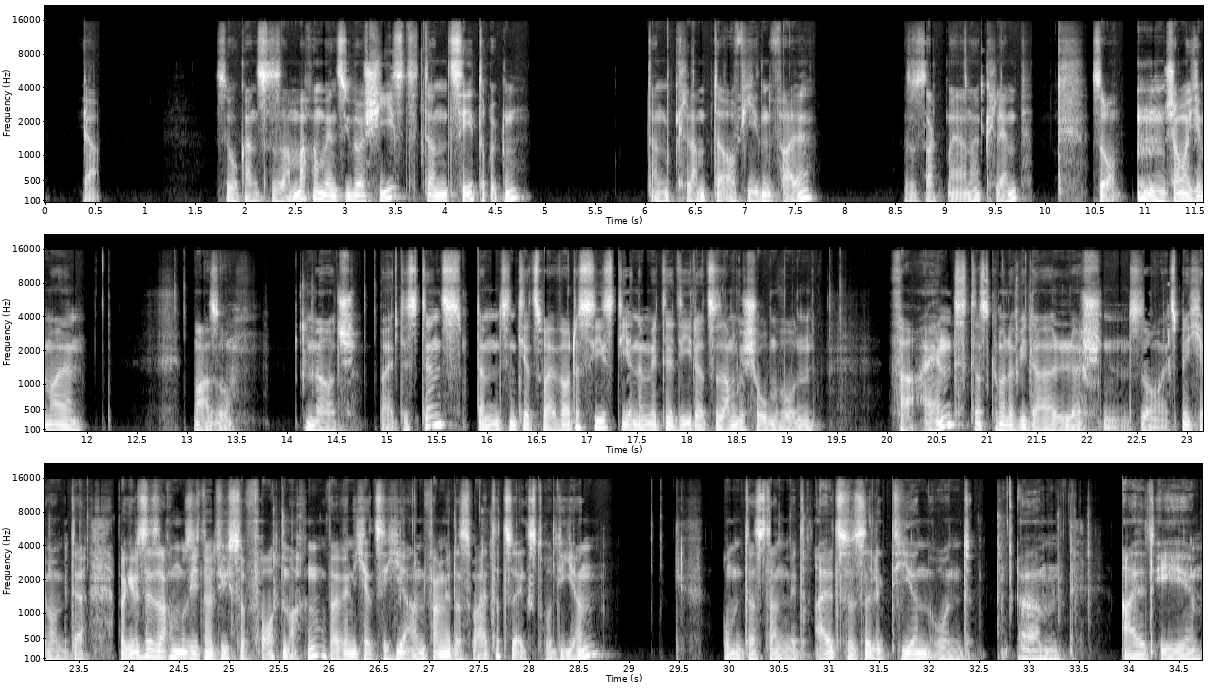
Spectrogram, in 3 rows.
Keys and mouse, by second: 3.7 c, 12.9 click, 14.1 m, 18.5 middle click, 19.4 click, 21.3 ctrl+x, 21.9 middle click, 22.9 shift+click, 23.5 click, 23.9 middle click, 25.4 3, 25.6 click, 26.0 middle click, 27.5 e, 29.2 click, 30.5 alt+click, 33.4 alt+e.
